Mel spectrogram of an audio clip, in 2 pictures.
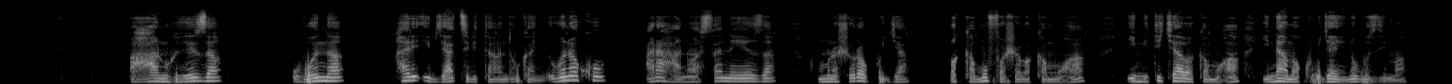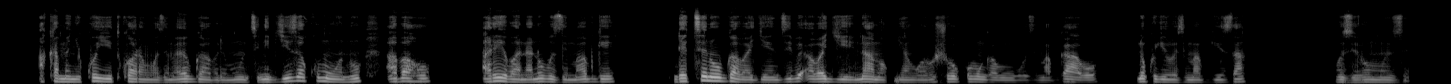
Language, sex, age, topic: Kinyarwanda, male, 18-24, health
